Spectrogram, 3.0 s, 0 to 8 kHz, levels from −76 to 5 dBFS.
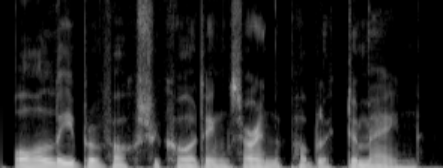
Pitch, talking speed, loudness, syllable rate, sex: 95 Hz, 160 wpm, -19 LUFS, 5.7 syllables/s, male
